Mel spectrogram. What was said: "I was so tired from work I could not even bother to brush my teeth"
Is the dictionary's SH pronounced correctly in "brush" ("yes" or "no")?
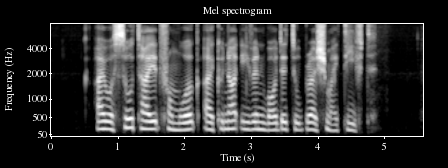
yes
